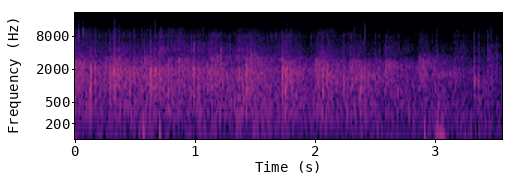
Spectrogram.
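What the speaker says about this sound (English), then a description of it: "let's give everybody another round of applause." A demo day audience applauds the startup founders, a steady patter of many hands clapping that sounds distant and faint, with no talk over it.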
